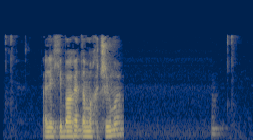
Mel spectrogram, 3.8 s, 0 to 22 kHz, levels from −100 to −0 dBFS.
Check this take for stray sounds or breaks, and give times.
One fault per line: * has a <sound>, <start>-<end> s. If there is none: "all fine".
all fine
